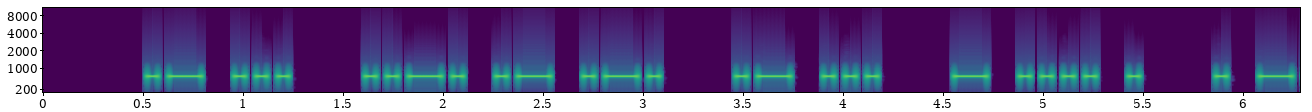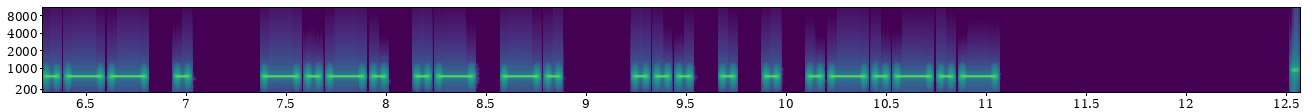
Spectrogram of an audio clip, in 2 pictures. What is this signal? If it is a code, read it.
Morse code, heard as a keyed tone, about 22 wpm, 700 Hz. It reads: AS FAR AS THE EYE CAN SEE.
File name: practice / 22wpm / Sentences with 4-Word Phrases - 22wpm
